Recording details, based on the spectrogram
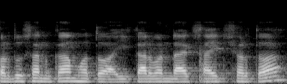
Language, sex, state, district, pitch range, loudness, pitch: Angika, male, Bihar, Bhagalpur, 130-140 Hz, -16 LUFS, 135 Hz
